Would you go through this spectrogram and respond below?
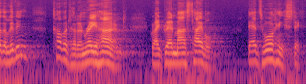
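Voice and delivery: recited memorial poem; poem reading. Acted. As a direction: read her poem out with feeling, measured. Reads Mum's poem.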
